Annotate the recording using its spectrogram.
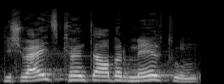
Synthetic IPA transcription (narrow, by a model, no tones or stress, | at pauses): d̥iːʃv̥aɪt͡skʰœntəaːbəʁmeːʁtʰuːn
